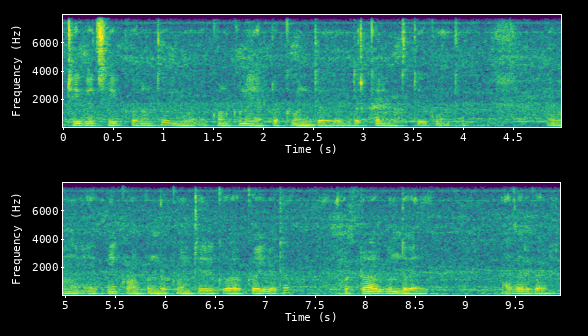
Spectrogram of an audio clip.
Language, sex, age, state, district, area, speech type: Odia, male, 45-60, Odisha, Koraput, urban, spontaneous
